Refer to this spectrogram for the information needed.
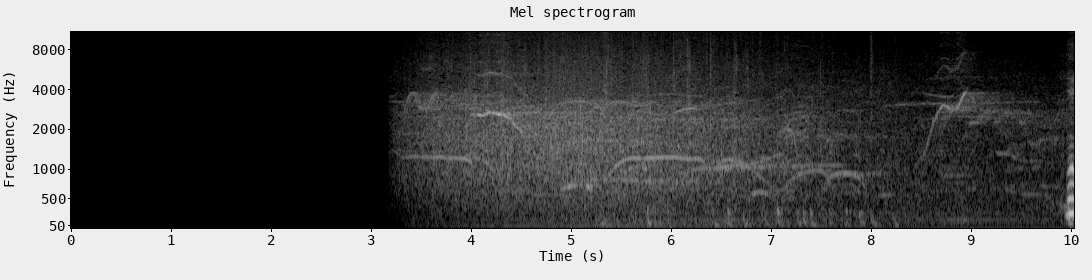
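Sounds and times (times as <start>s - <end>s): audience applauding: 3.2s - 9.8s.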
